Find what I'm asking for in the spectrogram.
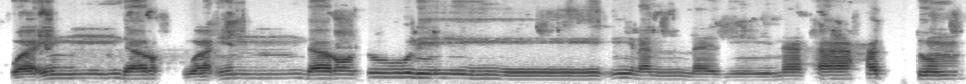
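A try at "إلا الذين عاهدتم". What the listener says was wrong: Nah, ilahnya masih tasdid. Ini ada tasdidnya Pak. Illal. Nah, bukan ila. Beda ila dengan illa.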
